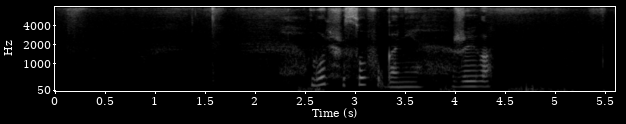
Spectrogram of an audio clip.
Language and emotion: Russian, neutral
